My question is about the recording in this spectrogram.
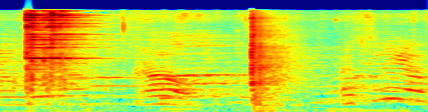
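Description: Kitchenware clinking: a sharp clink with a short high ring near the start and a second knock about a second later, among children's voices.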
